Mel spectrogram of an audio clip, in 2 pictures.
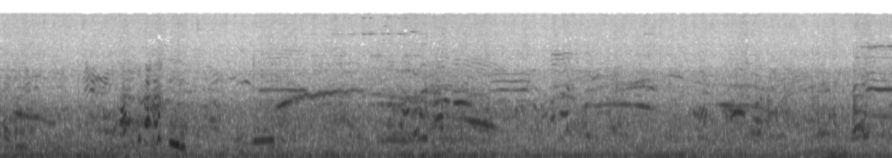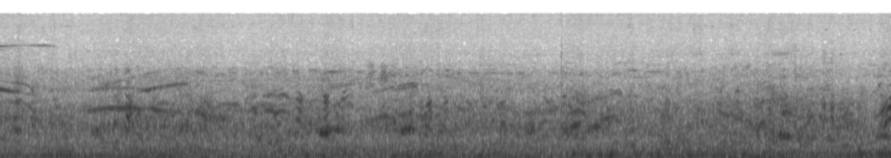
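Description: Children shout and chatter at a distance across an open square outdoors.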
